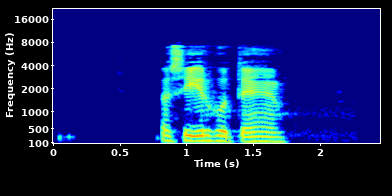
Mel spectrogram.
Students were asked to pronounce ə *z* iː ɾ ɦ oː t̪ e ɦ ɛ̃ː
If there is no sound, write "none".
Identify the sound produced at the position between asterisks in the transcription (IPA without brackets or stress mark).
s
